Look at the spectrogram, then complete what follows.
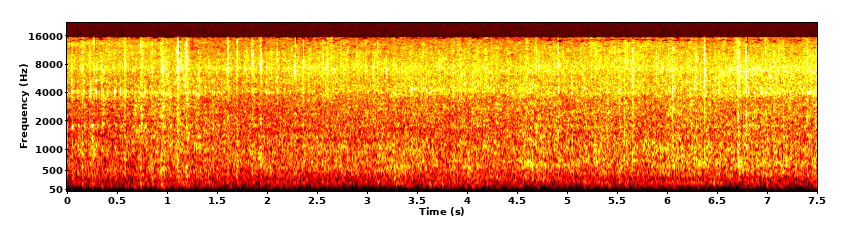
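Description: Gauge 1 live steam model of an NSWGR C32 class locomotive running along the track: a steady hissing rush of steam with faint clicks of the running gear, growing a little louder in the first second.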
